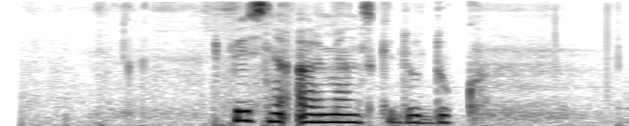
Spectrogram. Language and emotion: Russian, neutral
